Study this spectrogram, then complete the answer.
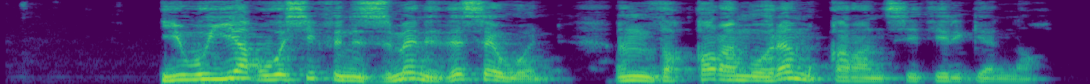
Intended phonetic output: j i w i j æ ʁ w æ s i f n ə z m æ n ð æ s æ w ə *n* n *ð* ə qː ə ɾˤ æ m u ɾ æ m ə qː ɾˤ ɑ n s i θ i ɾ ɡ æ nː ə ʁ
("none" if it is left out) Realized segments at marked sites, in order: n, ð

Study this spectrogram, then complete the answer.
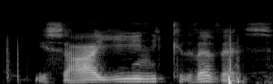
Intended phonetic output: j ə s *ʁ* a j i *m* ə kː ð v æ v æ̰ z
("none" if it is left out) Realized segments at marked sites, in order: ʕ, n

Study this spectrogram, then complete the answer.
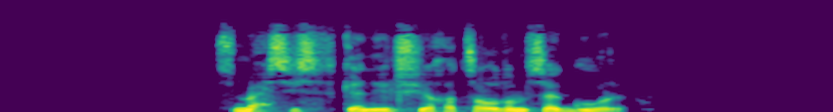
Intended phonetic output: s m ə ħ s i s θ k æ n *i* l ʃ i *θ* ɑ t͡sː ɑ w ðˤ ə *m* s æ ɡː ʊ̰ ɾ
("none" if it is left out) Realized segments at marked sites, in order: i, χ, m

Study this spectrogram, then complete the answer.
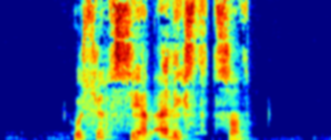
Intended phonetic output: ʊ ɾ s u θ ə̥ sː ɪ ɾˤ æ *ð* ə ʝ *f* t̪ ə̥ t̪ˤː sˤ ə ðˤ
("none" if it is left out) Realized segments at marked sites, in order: ð, s

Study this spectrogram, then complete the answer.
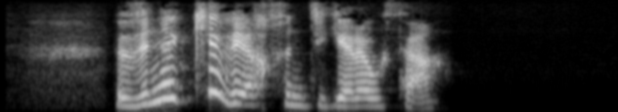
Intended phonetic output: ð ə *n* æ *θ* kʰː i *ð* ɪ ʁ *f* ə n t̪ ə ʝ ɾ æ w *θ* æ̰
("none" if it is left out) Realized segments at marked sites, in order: n, none, ð, f, θ

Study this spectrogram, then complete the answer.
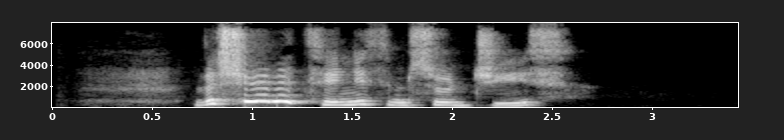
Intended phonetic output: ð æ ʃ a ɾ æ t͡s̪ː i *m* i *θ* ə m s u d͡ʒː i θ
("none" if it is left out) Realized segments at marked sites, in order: n, θ

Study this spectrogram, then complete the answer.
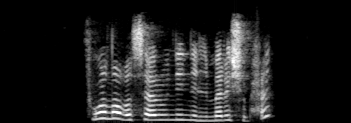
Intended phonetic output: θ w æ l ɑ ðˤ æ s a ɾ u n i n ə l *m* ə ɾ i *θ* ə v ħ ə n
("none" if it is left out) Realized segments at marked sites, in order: m, ʃ

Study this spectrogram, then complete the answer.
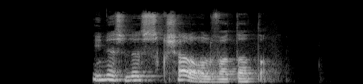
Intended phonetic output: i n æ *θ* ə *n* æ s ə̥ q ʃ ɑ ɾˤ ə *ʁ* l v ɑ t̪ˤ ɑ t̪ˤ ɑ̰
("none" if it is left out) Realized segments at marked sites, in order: s, n, ʁ

